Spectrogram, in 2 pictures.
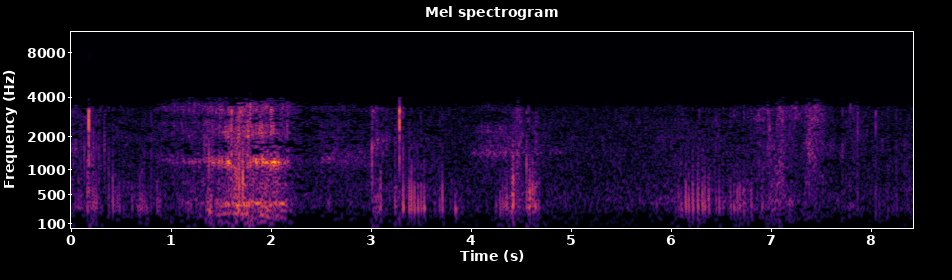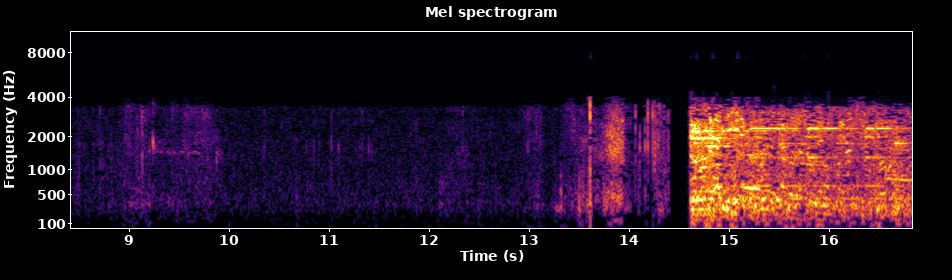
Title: The Big Snore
